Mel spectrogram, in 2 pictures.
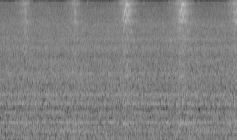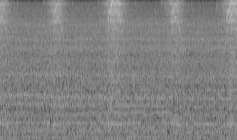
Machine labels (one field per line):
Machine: slide rail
